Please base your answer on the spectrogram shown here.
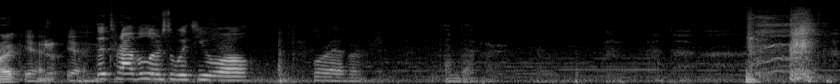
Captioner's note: low-pitched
